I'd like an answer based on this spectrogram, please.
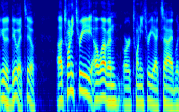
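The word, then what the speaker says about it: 23XI: get to our how many for this week twenty three eleven do how many again yeah yeah we're actually gonna do it too uh 23 11 or 23 xi but it's actually pronounced 23-11 uh racing may expand with another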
